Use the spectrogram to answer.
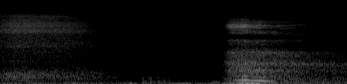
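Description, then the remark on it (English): A long, deep inhale drawn through the nose, a brief pause, then a fuller, airy exhale released through the mouth like a sigh, fairly quiet, with no talking. “Breathe in through your nose and then breathing out through your mouth.”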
